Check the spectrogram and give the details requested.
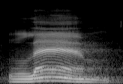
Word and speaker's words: lamb: silent b and remember we are looking for the words with m b at the end of the word so thumb lamb womb comb tomb climb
